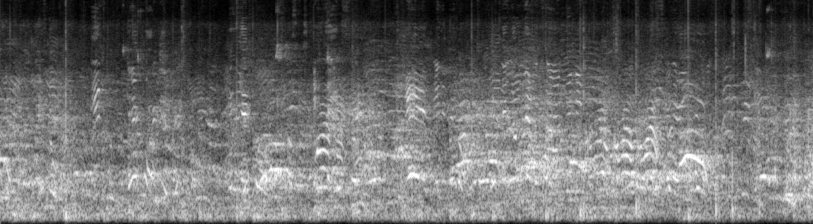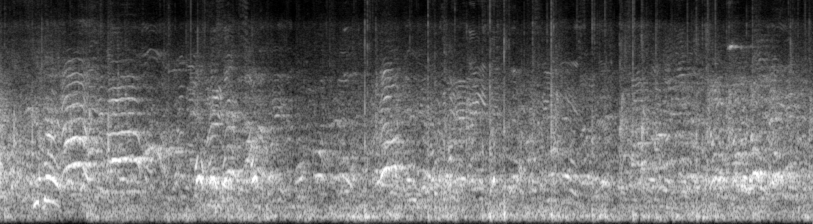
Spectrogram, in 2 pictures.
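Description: Basketball bouncing on a gym floor during play in a game, over a steady hubbub of indistinct voices from players and spectators.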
